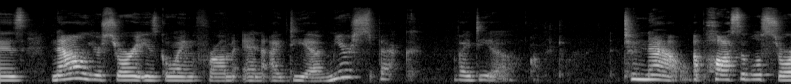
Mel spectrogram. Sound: whispers

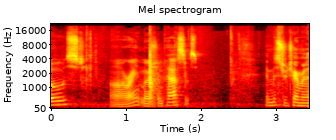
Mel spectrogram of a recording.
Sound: gavel pounds

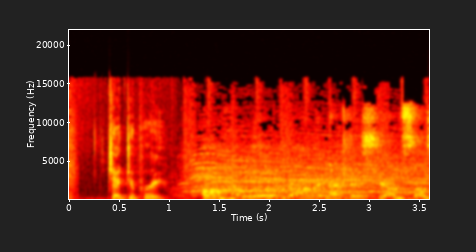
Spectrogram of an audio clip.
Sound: audience cheering

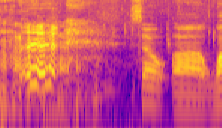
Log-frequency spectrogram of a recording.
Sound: laughter

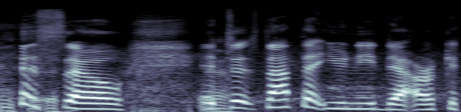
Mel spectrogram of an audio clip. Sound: laughs

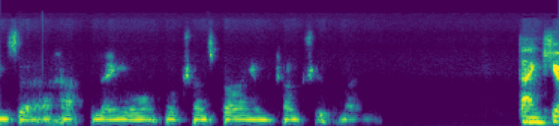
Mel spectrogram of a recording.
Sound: speaking faintly

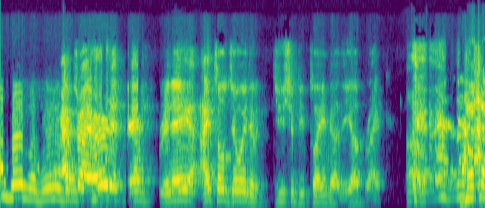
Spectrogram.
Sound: laughter

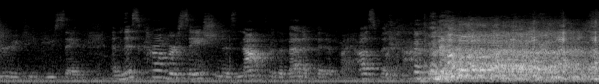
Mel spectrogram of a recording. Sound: laughter

